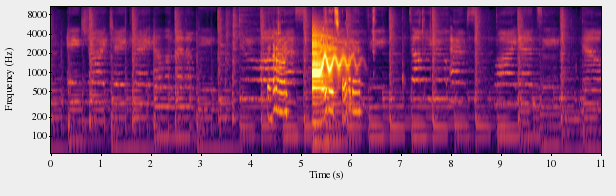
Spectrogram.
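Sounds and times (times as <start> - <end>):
children's music with steady beat: 4.0 - 6.3
cartoon boing sound effect: 4.4 - 6.2.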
